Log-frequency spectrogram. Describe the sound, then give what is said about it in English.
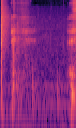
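A few sharp hand claps, irregularly spaced, with crisp bright smacks at the start and end and fainter ones in between. “I'm clapping.”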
